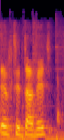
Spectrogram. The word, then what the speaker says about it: Illtud Dafydd: Joining us now from Paris is Ilkhter David, have I pronounced that correctly? – Yes, well done.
